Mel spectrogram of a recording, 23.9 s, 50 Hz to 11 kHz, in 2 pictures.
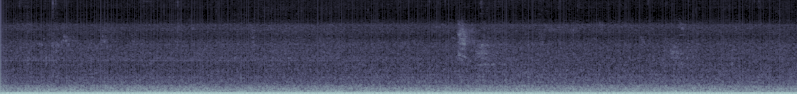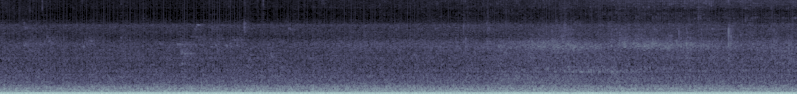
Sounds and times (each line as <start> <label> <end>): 0.0 Bicycle 23.9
